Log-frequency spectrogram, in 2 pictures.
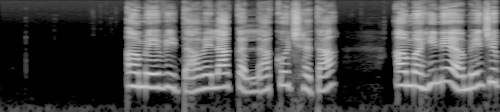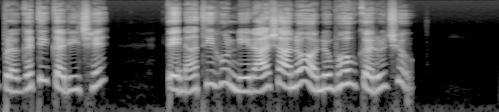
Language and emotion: Gujarati, sad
